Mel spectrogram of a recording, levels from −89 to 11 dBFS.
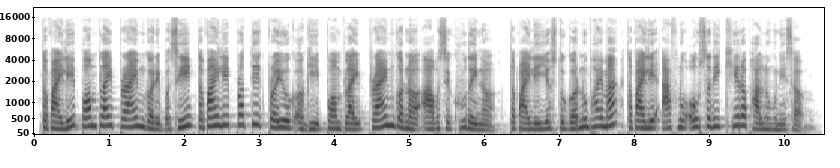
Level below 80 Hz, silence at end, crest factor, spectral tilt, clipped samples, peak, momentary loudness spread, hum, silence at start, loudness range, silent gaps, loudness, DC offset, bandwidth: -54 dBFS; 0.25 s; 16 dB; -5.5 dB/octave; under 0.1%; -4 dBFS; 6 LU; none; 0.1 s; 2 LU; none; -21 LUFS; under 0.1%; 15.5 kHz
